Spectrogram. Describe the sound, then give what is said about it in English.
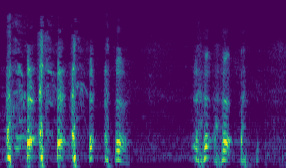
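An audience at a talk coughs together on request in a dense, overlapping burst of many short coughs, then a brief lull before a second ragged wave of coughing, with a few chuckles mixed in. “So to make it nice and peaceful for the during the talk, can we all cough in unison at the beginning and have it all done and ready?”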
